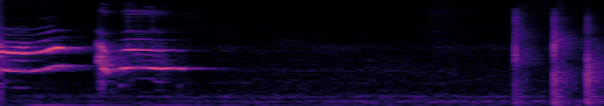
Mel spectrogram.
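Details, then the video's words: Pet cockatiel indoors giving a short bright whistled call with rising and falling harmonic tones over about half a second, a quick second note, then silence and several sharp clicks or taps at the end. "Adorable Cockatiel Crazy Bird 🐦 Cute Sounds n Movements 😍"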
